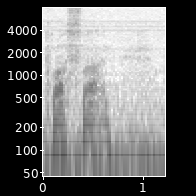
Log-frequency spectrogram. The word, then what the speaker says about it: Poisson: is spelled like poison but it's uh actually pronounced poisson and it represents the number of occurrences of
